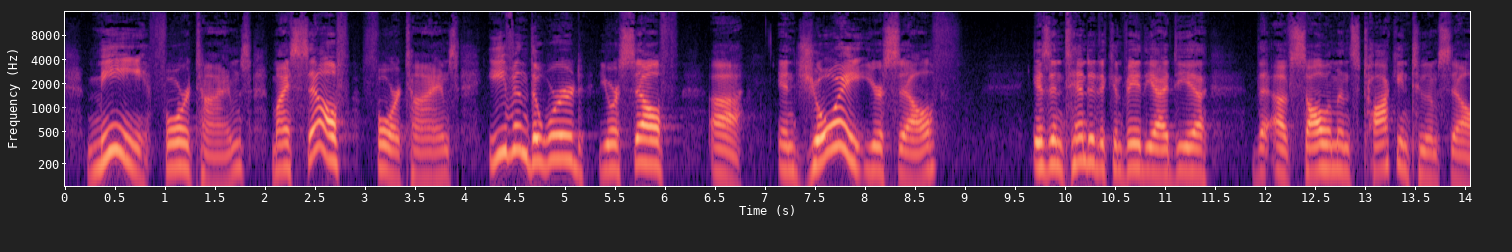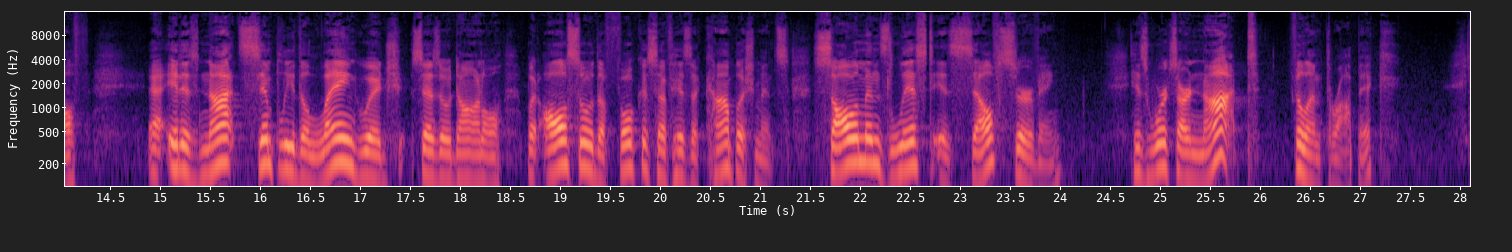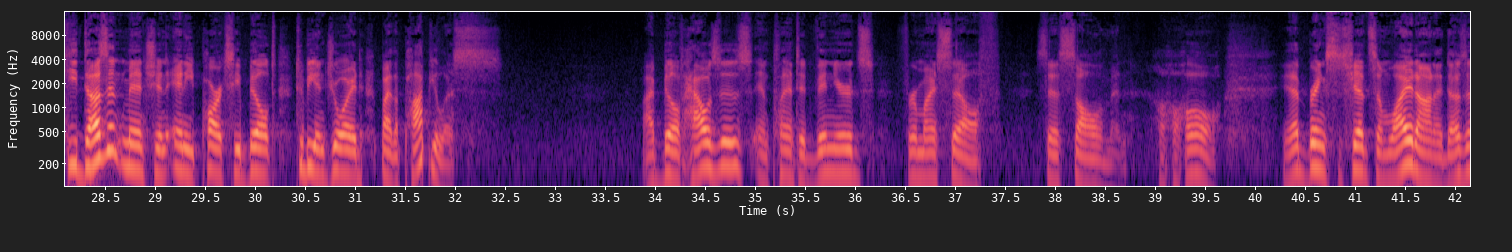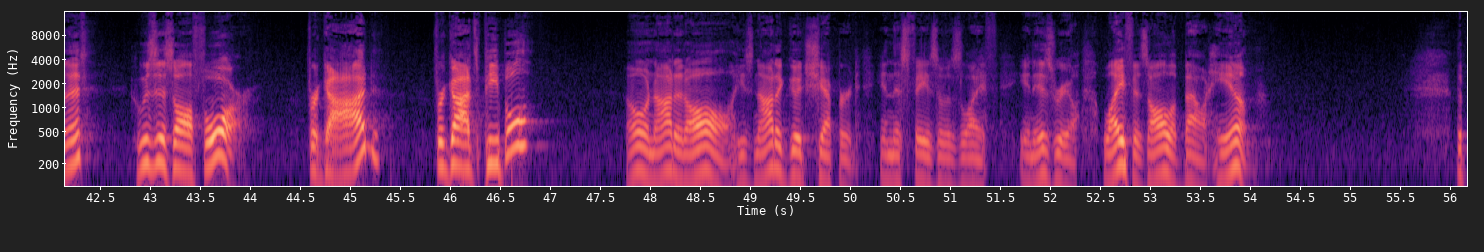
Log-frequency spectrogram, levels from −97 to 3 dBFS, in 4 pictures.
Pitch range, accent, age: 140-190 Hz, American, 40-59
